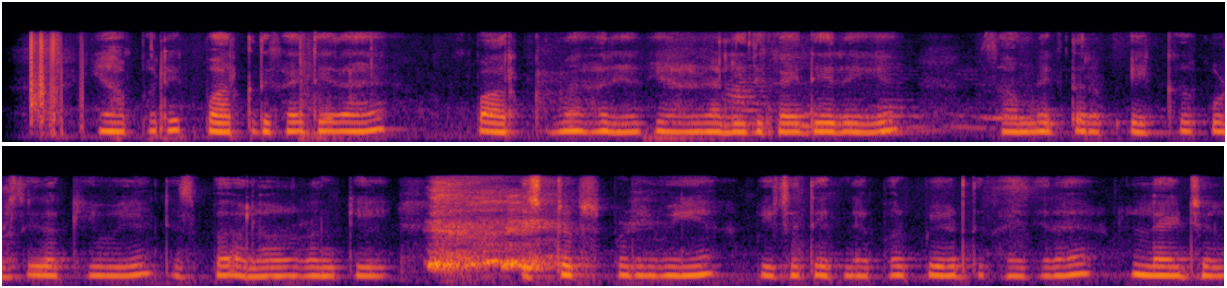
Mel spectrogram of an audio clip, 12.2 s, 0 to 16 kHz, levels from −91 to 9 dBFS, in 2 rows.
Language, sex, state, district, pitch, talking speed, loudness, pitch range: Hindi, female, Uttar Pradesh, Etah, 200 Hz, 215 wpm, -26 LUFS, 190-205 Hz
